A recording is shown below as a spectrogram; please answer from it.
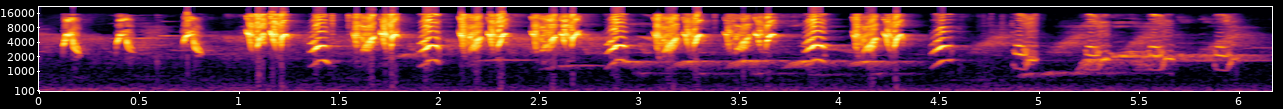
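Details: Long-tailed shrike song used to make other shrikes sing. Strident, scratchy notes repeat nearly three times a second over lower whistled phrases. Varied warbled whistles close the sequence.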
